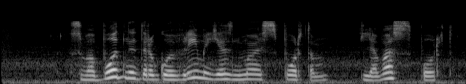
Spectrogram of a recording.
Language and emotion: Russian, positive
